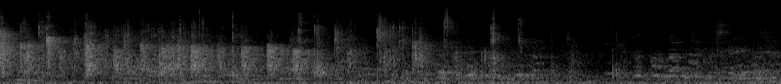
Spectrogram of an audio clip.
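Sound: audience clapping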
